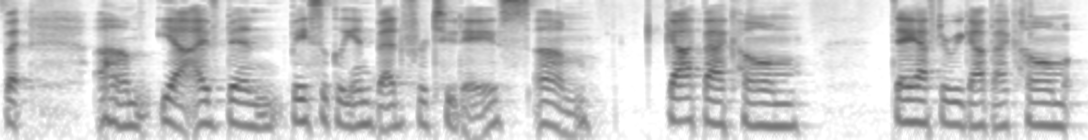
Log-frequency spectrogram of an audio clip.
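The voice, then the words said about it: Sick-sounding voice. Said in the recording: “I'm sick ... you might hear it in my voice ... I'm pretty under the weather at the moment”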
